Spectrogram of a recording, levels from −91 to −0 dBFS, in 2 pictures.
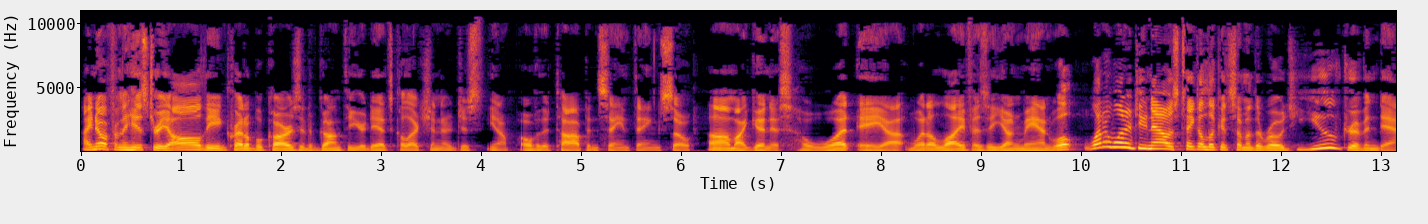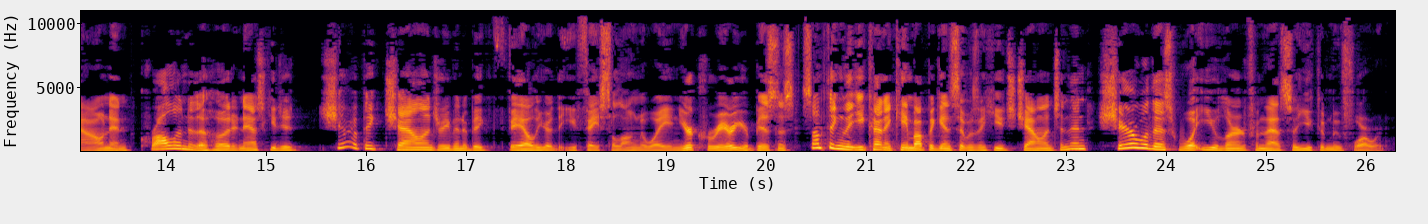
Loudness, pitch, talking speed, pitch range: -19 LUFS, 135 Hz, 260 wpm, 115-170 Hz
